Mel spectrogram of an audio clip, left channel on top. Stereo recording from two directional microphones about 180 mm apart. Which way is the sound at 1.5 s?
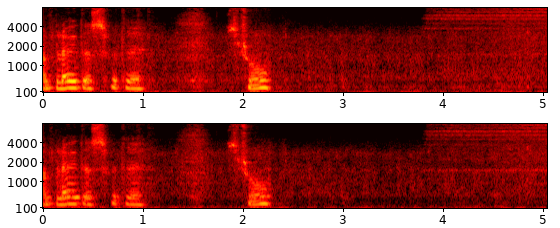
20° left (ahead or behind).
